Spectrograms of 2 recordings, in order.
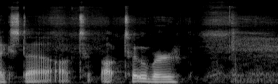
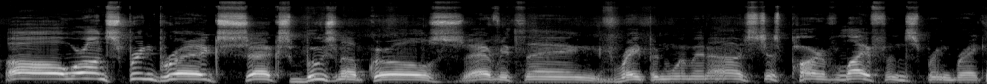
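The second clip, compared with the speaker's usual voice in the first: high, loud, slow party-bro voice; mocking frat guys; 7 semitones higher, 3 dB louder, slower than usual. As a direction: ham up a boastful spring breaker. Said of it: "It's like".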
